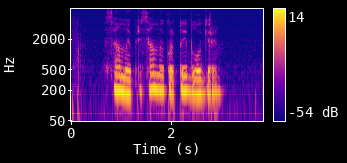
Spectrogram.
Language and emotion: Russian, neutral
